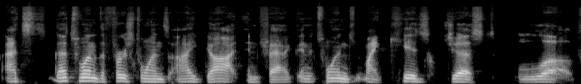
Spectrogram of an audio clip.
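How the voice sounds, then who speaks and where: Man chatting haltingly in a dry-sounding space. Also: mid-range voice, fairly even intonation, no room sound. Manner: halting and rambling, searching for words. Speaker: podcast guest reviewing audio dramas. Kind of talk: casual unscripted chat, recommendations.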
